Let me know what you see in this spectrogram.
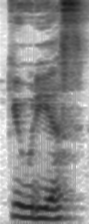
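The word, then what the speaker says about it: curious: CU इसे यहाँ पे पढ़ेंगे Q, RI री, क्यू री, OUS अस, क्यूरियस, क्यूरियस, क्यूरियस का मतलब होता है उत्सुक।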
